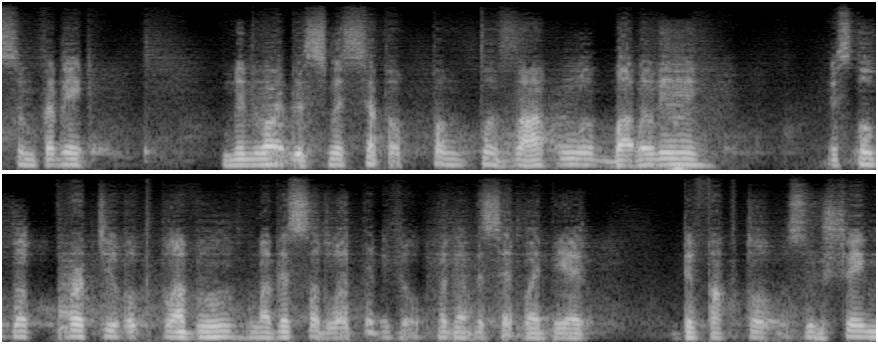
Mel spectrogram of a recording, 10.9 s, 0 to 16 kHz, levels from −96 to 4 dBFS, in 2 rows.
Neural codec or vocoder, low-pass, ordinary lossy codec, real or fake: codec, 44.1 kHz, 0.9 kbps, DAC; 14.4 kHz; Opus, 64 kbps; fake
